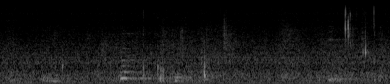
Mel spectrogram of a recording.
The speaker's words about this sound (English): And a sip of vodka here.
